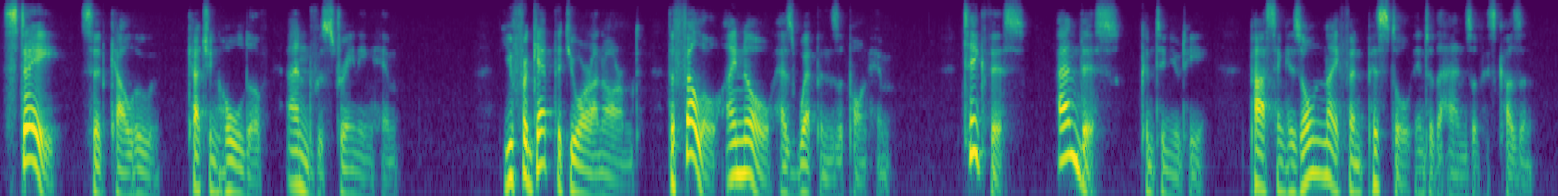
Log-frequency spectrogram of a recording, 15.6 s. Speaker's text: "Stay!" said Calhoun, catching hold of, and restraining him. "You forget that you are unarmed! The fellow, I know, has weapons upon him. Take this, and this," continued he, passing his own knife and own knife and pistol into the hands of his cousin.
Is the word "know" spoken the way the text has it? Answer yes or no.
yes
